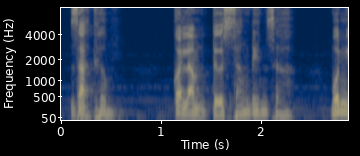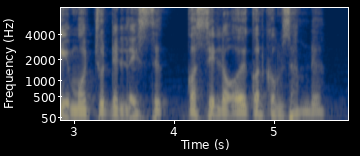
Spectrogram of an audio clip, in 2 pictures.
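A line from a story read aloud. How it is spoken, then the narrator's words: Trembling, pleading man. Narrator (Vietnamese): Người đàn ông Tá Điền tên là Nguyễn run rẩy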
